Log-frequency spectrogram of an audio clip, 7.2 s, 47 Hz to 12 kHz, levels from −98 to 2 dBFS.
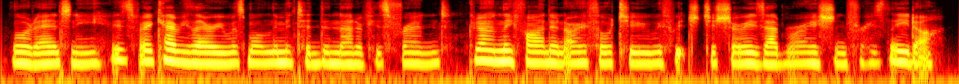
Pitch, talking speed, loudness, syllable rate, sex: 195 Hz, 235 wpm, -19 LUFS, 6.2 syllables/s, female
